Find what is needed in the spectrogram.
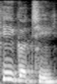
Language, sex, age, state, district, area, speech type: Odia, male, 30-45, Odisha, Bhadrak, rural, spontaneous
